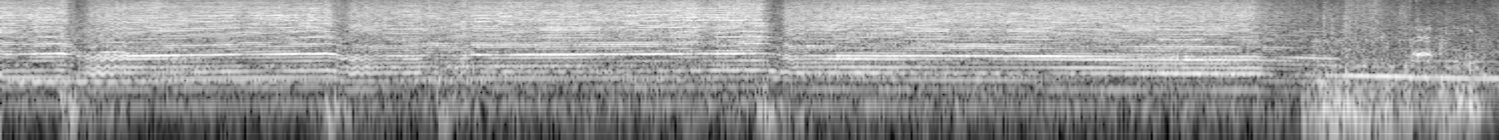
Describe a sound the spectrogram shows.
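A racing car engine screams at high revs, its pitch climbing and dropping with each gear change.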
